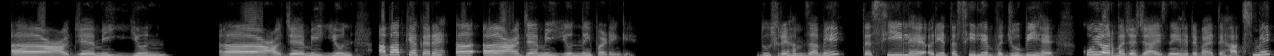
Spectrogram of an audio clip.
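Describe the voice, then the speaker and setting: Female recitation teacher: fairly high voice, dry close mic, patient step-by-step demonstrations. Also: no room sound. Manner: explains step by step, demonstrates sounds, checks with "theek hai?". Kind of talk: tajweed lesson.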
